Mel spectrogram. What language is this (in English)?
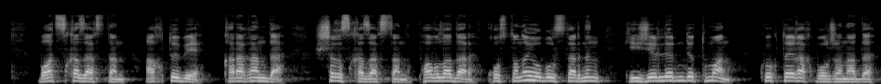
Kazakh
